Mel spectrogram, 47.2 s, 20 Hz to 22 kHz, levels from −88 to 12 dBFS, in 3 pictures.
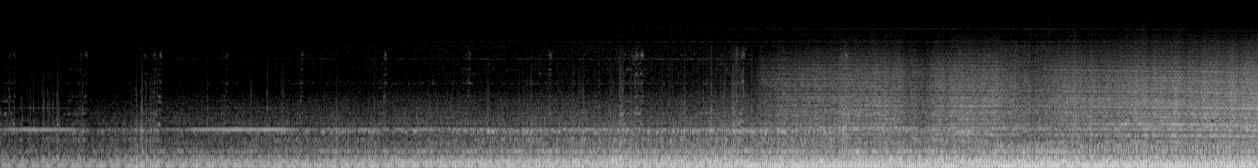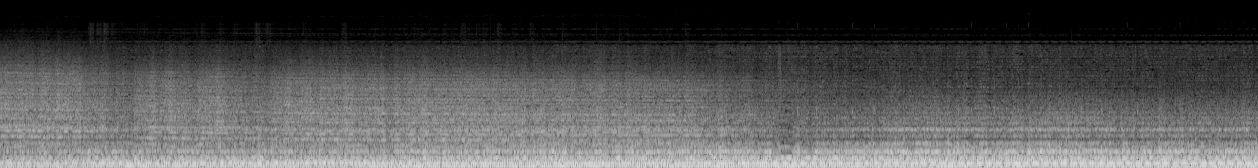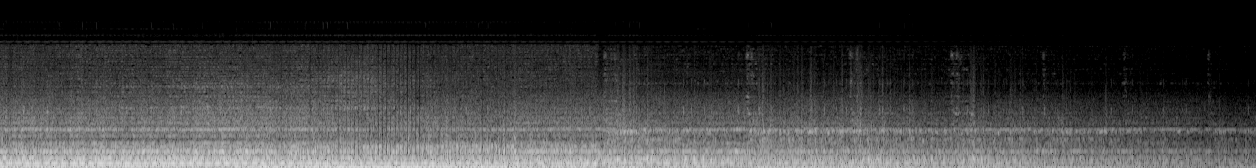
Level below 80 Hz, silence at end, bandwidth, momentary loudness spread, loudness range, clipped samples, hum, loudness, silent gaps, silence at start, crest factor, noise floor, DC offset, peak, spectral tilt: -16 dBFS; 0 s; 6 kHz; 17 LU; 15 LU; under 0.1%; none; -13 LUFS; none; 0 s; 12 dB; -34 dBFS; 7%; 0 dBFS; -9 dB/octave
